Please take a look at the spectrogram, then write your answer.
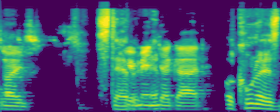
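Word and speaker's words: Acuña: He's like, it's Acuna.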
